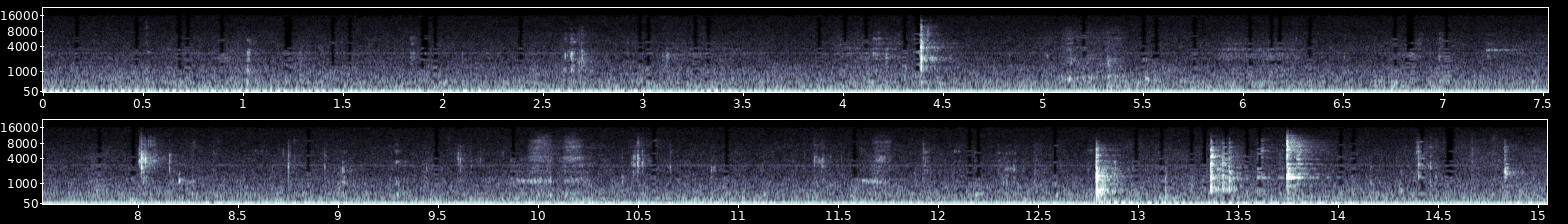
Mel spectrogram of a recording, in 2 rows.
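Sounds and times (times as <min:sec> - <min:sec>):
chewing: 0:01.8 - 0:03.4, 0:08.0 - 0:12.6.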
